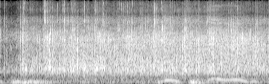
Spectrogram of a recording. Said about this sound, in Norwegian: Nydelig. Tusen takk. Gi henne en applaus, da.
